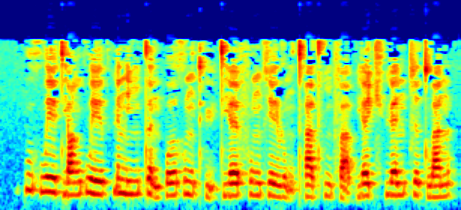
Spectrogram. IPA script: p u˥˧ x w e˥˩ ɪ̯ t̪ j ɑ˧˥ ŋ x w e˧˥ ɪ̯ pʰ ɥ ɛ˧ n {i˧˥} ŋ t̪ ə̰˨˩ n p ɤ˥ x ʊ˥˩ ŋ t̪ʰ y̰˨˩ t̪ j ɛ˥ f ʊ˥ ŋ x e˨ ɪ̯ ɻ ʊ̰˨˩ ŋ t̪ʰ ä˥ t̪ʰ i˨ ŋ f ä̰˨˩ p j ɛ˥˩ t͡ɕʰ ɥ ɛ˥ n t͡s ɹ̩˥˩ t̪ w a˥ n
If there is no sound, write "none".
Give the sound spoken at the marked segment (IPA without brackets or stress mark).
i˧˥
